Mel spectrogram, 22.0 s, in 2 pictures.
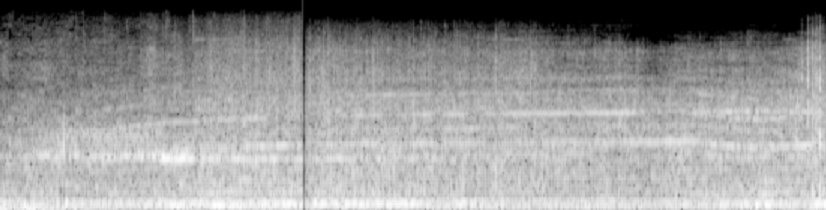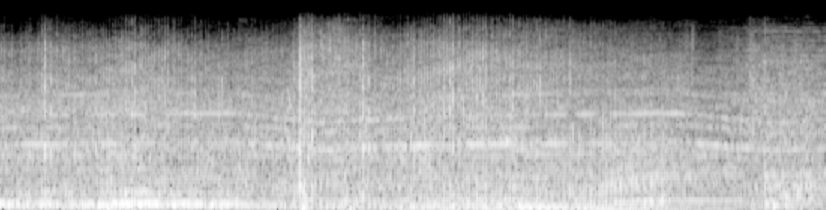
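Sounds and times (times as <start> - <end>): car engine running: 9.3 - 22.0.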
